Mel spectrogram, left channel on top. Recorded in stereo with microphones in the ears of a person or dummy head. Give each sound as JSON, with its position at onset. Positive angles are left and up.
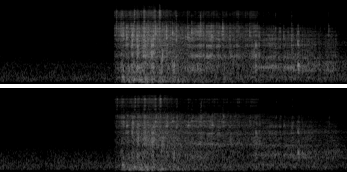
{"t": 1.1, "sound": "crumpling", "side_deg": 45, "distance_m": 1.9}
